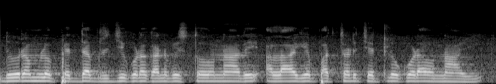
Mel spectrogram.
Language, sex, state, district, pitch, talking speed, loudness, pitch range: Telugu, male, Telangana, Mahabubabad, 150 Hz, 135 wpm, -15 LUFS, 145-155 Hz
